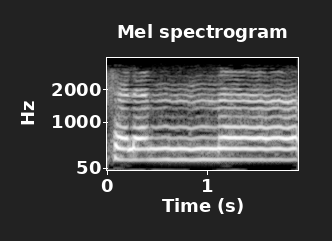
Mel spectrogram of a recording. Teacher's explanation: فلما حركتين لأن المنفصل اثنين عند ابن كثير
